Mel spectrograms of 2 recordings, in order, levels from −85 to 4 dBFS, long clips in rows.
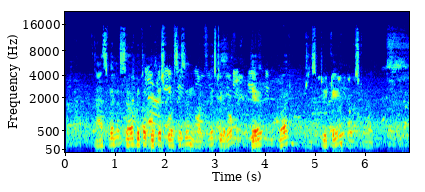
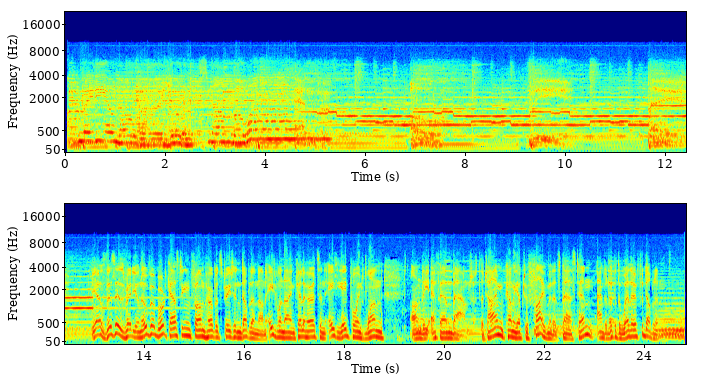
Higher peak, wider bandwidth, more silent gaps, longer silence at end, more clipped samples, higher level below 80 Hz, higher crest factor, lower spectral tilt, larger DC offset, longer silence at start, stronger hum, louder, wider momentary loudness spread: about the same, -2 dBFS vs 0 dBFS; first, 15.5 kHz vs 10.5 kHz; neither; about the same, 0 s vs 0.05 s; neither; second, -60 dBFS vs -38 dBFS; first, 20 dB vs 10 dB; second, -4.5 dB/octave vs -6.5 dB/octave; second, under 0.1% vs 0.3%; about the same, 0.05 s vs 0.05 s; neither; second, -21 LUFS vs -10 LUFS; first, 17 LU vs 4 LU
